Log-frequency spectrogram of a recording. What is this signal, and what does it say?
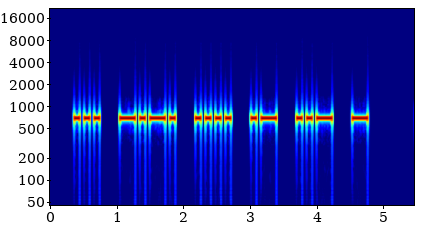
Morse code, heard as a keyed tone, about 16 wpm, 700 Hz. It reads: SCHAUT
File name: Morsekurs / Witze / Witz 29. Januar 2019, 70 F80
